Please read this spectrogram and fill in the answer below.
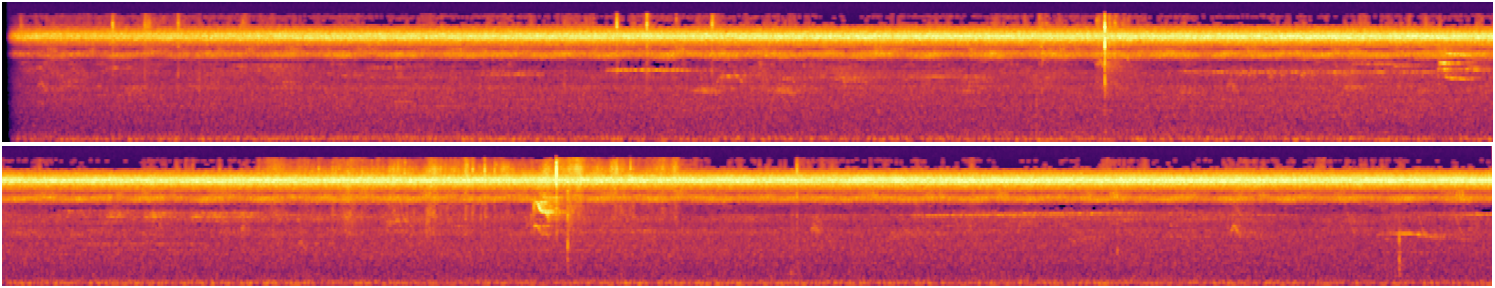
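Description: Insects droning steadily at a high pitch over a low rumble, with a few faint, short bird chirps scattered through, and a couple of sharp clicks.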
